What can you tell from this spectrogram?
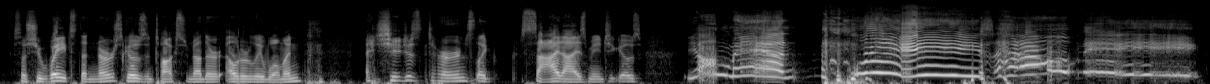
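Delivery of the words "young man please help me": very high, very slow, drawn-out pleading. Retelling an elderly woman side-eyeing him after the nurse leaves, mock pleading like dying. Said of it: "she's going like she's dying".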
